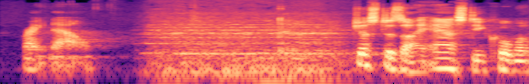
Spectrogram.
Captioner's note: car horns honking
